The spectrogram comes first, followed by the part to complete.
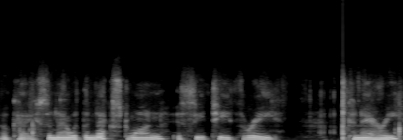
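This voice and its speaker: A quiet woman's voice, fairly low in pitch, at a very slow pace with monotone, flat intonation. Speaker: coloring video creator. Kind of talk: tutorial.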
